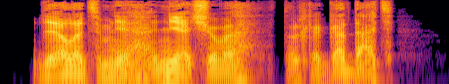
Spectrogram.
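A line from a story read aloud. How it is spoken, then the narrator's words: Grumbling. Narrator (Russian): проворчал Эдуардо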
